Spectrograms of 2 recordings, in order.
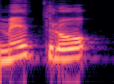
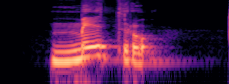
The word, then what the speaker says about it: metro: Y Celia quiere saber si es mejor ir en metro o en autobús. Dime cómo es metro en español. Metro. Cuidado, porque la sílaba más fuerte cambia en español.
